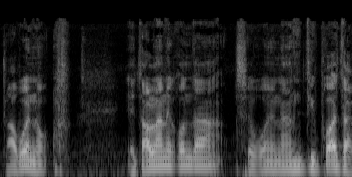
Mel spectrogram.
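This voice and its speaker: In a very clean recording with a silent background, a man speaks in a dark, mellow tone with ordinary pitch variation. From Bilbao, Basque Country. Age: 50s. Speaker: bus passenger honoured for driving bus. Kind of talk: radio interview.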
